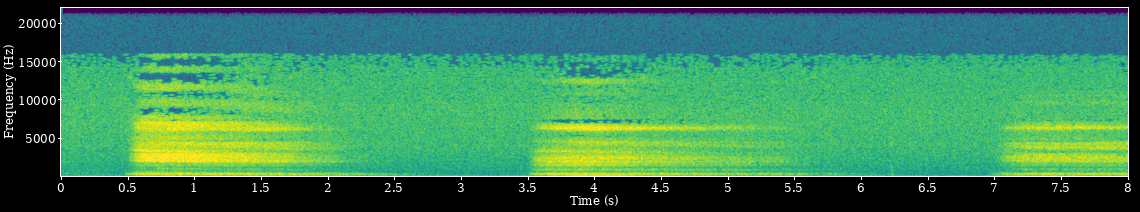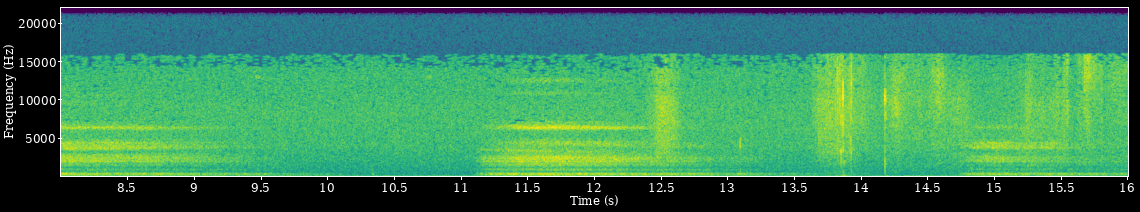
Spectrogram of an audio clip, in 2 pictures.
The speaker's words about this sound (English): And that's it. Ujjayi breathing. Very useful.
